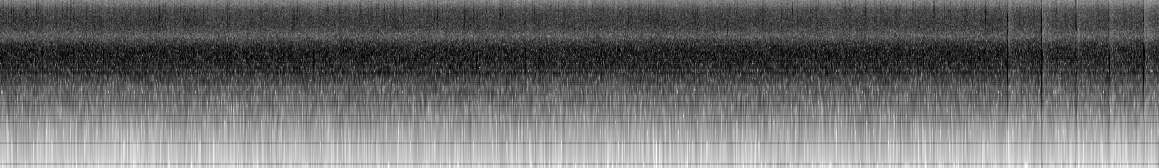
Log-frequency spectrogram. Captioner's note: applause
